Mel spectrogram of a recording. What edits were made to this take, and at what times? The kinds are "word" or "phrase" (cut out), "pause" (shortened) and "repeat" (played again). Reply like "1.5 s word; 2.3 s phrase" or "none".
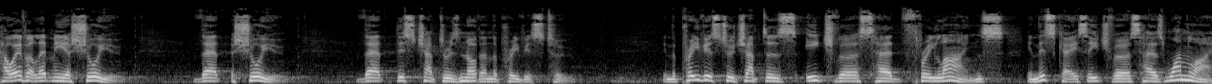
2.3 s repeat; 4.7 s word; 10.2 s pause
